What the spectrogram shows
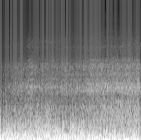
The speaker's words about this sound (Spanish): En la calle de Staten Island, los camiones de basura como este pasan.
